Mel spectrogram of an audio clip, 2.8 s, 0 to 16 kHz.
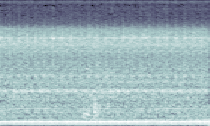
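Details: Kia Pride CD5 petrol engine that would not start, after cleaning the distributor cap, new spark plugs, high-tension cable and charging the battery; steady, even idle with a smooth low hum and no knocks or stumbles, running cleanly.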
